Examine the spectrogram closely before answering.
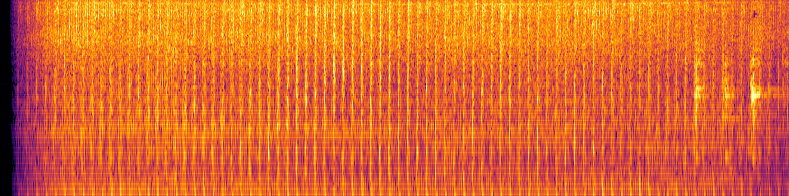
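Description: A rapid, even chopping pulse, about a dozen beats a second, over a low steady hum, fading in at the start. Bright mallet notes come in near the end.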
